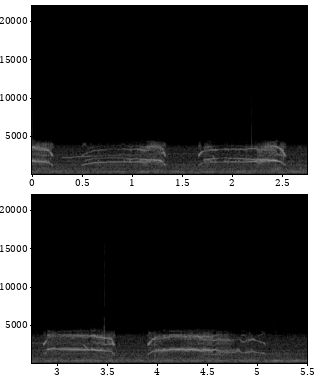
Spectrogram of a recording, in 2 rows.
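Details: Feeding at a peregrine falcon nest in Gdańsk, 14 May 2022, 11:07: a regular run of four loud, harmonic, slightly descending wails, each about a second long, spaced by brief pauses.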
